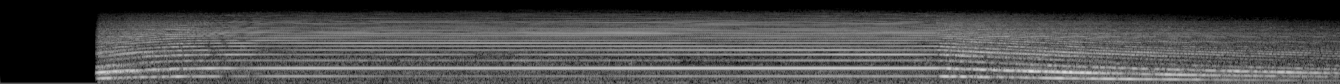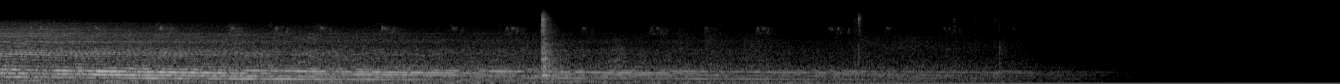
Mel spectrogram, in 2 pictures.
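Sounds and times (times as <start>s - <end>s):
siren: 1.0s - 24.9s.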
